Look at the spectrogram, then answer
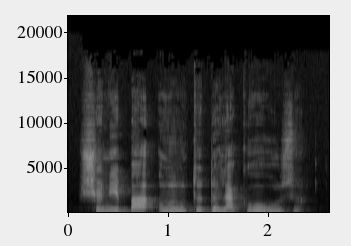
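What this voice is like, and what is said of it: Fierce voice, strong foreign accent. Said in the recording (French): “d'un air farouche avec un fort accent étranger”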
